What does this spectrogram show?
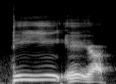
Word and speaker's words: tear: Second pronunciation is same spelling, pronunciation is different now. Tear, டியர் கிடையாது, dare அப்படின்ட்டு.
